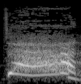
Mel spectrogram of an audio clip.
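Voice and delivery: imitated child's scream for a parent; very high, loud, drawn-out yell; top-of-voice scream. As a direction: scream it like a son calling from upstairs. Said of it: "scream at the top of his voice".

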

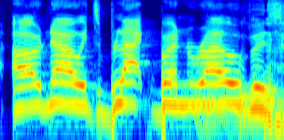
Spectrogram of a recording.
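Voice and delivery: mock English football fan, high and loud; a hammed-up British yob accent; cheesy Brit accent shouted at a rival fan; bad British accent. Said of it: "bleep the entire accent portion of that 'cause it's not good".

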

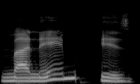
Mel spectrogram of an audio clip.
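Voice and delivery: soft, slow, hesitant French accent. Shown as a demonstration. Co-host asked to do an accent, tentative French accent. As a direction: try a French accent, quietly and carefully. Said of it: "Have a French accent".

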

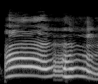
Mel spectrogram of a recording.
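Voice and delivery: high mock wail of a crying bully; hammed-up crying yelp. Bully after getting hit, mock crying wail. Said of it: "goes like".

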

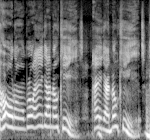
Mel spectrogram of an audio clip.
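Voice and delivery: high, emphatic mock denial; retold denial. Denying the kid, retold.

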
